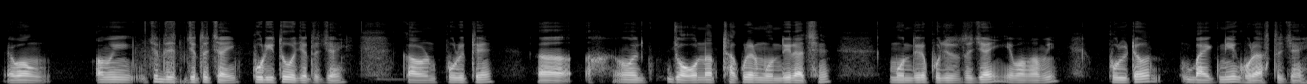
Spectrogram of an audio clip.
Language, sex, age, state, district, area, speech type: Bengali, male, 18-30, West Bengal, South 24 Parganas, rural, spontaneous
